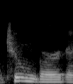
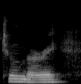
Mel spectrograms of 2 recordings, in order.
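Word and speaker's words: Thunberg: interesting greater toonberry uh toonberg i guess how they say it in english but swedish toonberry she was in front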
